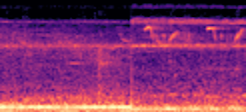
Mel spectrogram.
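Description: Outdoor nature ambience: insects droning steadily under a low, steady hum. About halfway through, short, high bird chirps start.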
